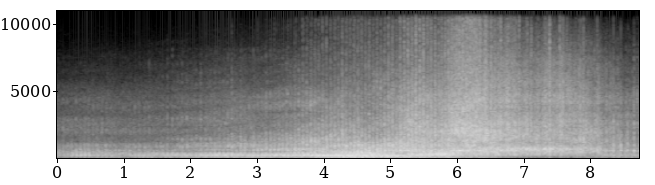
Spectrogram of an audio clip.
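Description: Longboard wheels rolling over rough asphalt, a gritty rumble that swells as the board passes close by about six seconds in, then fades.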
